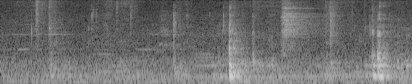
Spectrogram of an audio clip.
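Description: A banana being opened by hand: two sharp snaps about a second in and near the end as the stem is broken and the peel torn back.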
